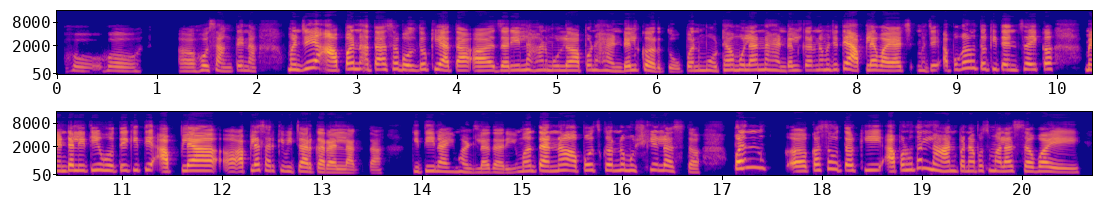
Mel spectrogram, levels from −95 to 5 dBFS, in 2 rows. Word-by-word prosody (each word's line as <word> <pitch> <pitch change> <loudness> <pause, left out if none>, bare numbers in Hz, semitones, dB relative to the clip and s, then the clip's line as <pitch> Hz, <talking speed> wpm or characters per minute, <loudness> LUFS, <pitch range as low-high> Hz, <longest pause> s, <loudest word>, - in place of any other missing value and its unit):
हो, 245 - -11 0.3
हो. 225 -3 -9 0.4
अ, - - -12 0.2
हो, 270 - -1
सांगते 225 +1 -5
ना, 245 - -6 0.3
म्हणजे 305 +5 +1 0.2
आपण 330 +7 +3
आता 305 0 +1
असं 335 +2 -3
बोलतो, 285 +1 -2
की 320 - -4
आता 255 -1 +4
अ, 240 0 +2
जरी 255 +2 +1
लहान 270 -2 -7
मुलं 255 0 -5
आपण 255 +2 -1
हँडल 245 +1 -1
करतो. 200 -8 -3
पण 245 0 -4
मोठ्या 260 +3 -5
मुलांना 285 +1 -1
हँडल 250 -2 -4
करणं, 270 0 -4
म्हणजे 295 +1 -7
ते - - +6
आपल्या 275 0 +6
वयाची, 240 -1 +2
म्हणजे 255 +2 -7
आपण 300 +3 -7
होतं, 375 -2 -3
की 325 - -5
त्यांचं 290 +1 +1
एक 310 +1 +1 0.4
मेंटॅलिटी 310 +2 +3
होते, 310 -1 -1
की 325 - -2
ती 345 - +1
आपल्या 250 +5 +6
अ, 290 - -2
आपल्यासारखे 295 +3 -2
विचार 255 -1 0
करायला 200 -3 +2
लागतात. 175 -2 -6 0.3
किती 280 +3 -3
नाही 250 -3 -1
म्हंटलं 210 -4 -5
तरी. 195 -1 -5
मग 270 +4 -2
त्यांना 295 +2 +5
अपोज 320 +3 -3
करणं 320 0 -3
मुश्कील 310 +1 -5
असतं. 240 -7 -6 0.4
पण 415 +1 +8 0.5
अ, 275 - +4
कसं 330 +5 -3
होतं 330 -5 -1
की 325 0 -1
आपण 260 +5 +3
म्हणतो 410 +6 -5
ना, 350 - -1
लहानपणापासून 280 +1 -1
मला 270 0 +1
सवय 265 -2 0
आहे, 215 -2 -1
275 Hz, 195 wpm, -22 LUFS, 245-305 Hz, 0.5 s, पण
